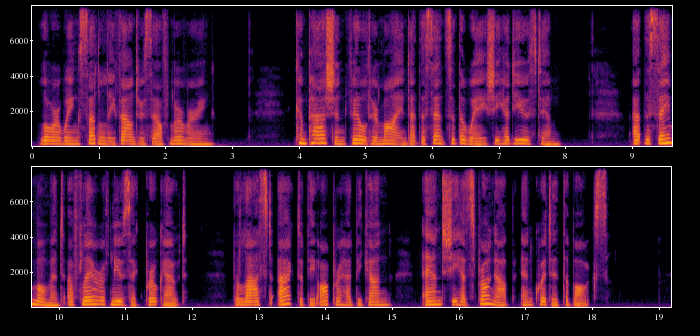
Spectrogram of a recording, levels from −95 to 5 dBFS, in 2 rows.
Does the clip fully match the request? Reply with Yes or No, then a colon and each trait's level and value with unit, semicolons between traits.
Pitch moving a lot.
No: average, 3.3 semitones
